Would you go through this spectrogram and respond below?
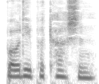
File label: body percussion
